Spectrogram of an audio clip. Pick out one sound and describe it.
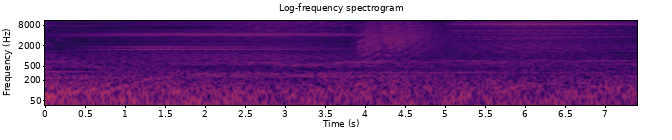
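A bright, magical shimmer rings steadily.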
